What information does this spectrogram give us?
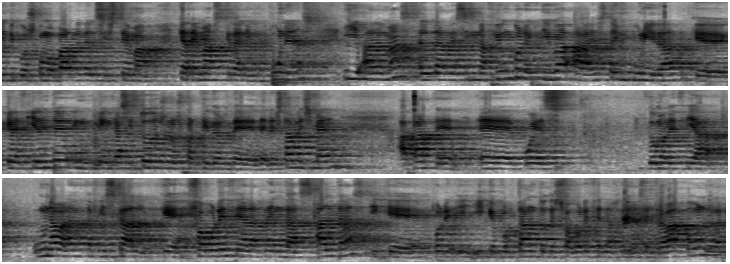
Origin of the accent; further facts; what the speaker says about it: Valencian Community, Spain; Yo soy valenciana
